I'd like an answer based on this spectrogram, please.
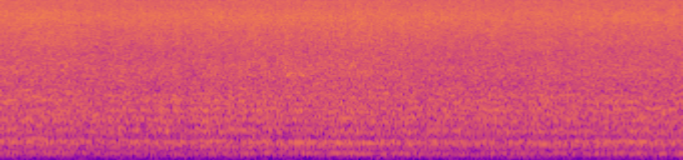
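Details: Steady swarm hum of bees, a thick continuous buzz with no pauses and an even loudness throughout.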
